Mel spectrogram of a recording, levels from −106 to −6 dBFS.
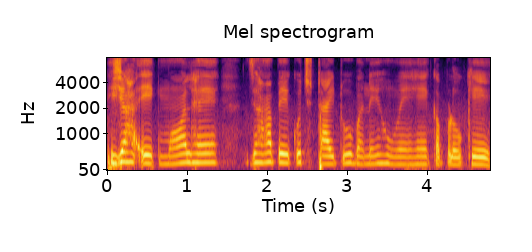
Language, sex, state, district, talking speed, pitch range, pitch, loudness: Hindi, female, Uttar Pradesh, Lucknow, 160 wpm, 200-240 Hz, 220 Hz, -18 LUFS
